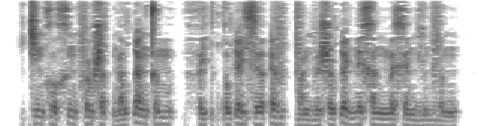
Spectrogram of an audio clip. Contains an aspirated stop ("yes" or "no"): no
